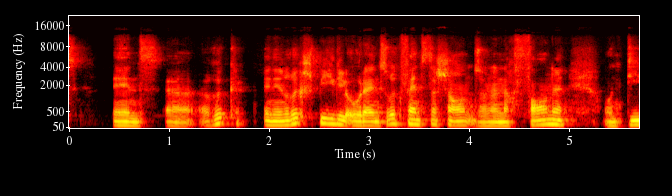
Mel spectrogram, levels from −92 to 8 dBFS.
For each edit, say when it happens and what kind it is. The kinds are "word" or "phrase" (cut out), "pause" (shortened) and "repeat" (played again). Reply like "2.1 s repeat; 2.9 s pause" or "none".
none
